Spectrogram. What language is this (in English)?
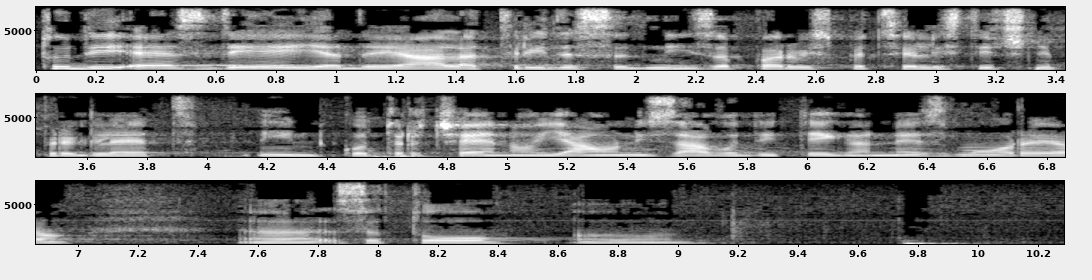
Slovenian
